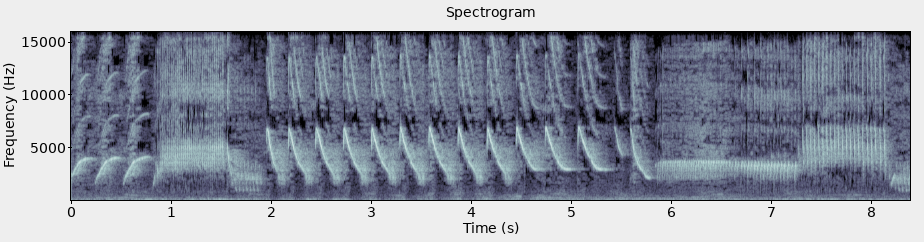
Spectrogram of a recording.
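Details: Canary song used as a lure to stimulate untrained canaries to sing: short rising whistles, then a long series of rapid descending sweeps repeated about three or four times a second, ending in a steady held trill and a buzzy note.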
